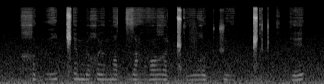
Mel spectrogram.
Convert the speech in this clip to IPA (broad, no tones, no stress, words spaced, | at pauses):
χəkʷ ɦiǁɛmyχyʊ̯ nitˤzu ɦɔʁəɡ͡ǁov ʁykʷt͡ʃyɦokʷ ɡ͡ǁət͡ʃkə ke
